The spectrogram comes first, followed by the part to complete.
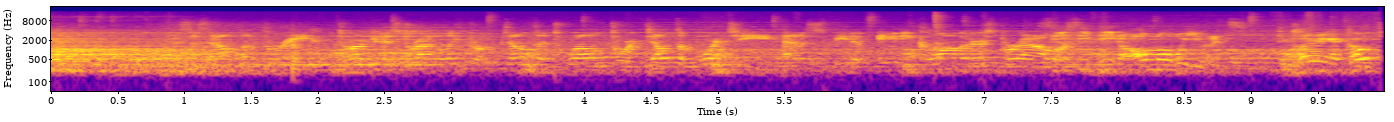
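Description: A television playing English-dubbed anime: voices speaking over background music, heard through the TV's speaker and thin, with no bass.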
